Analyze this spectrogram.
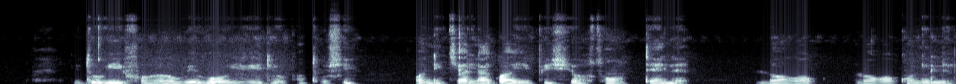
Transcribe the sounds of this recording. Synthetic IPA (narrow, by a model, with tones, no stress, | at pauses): nĩ˦to˧ɾi˦i˦˨fɔ˨ɾã˨o˨we˨˦wo˦o˧ɾi˦ɾe˦di˦o˦˨kã˨tʰo˨˦ʃe˧ | ɔ̰˦nĩ˦ki˦a˧la˦ɡ͡ba˨je˦˨fi˨˧ʃe˧ɔ˨sũ˨˦tɛ˦˨lɛ˨˧ | lɔ˧ɾɔ˦kũ˦nĩ˦le˦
